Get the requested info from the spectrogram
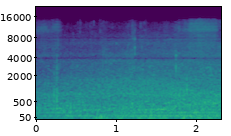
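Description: A city bus engine idling steadily as a low, even hum, with a couple of faint clicks from footsteps.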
